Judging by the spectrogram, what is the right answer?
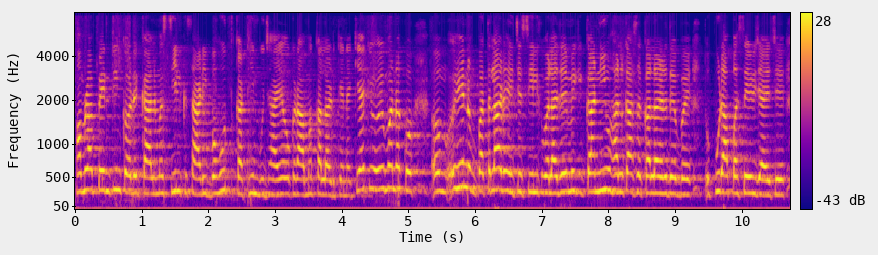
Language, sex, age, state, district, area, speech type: Maithili, female, 18-30, Bihar, Madhubani, rural, spontaneous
